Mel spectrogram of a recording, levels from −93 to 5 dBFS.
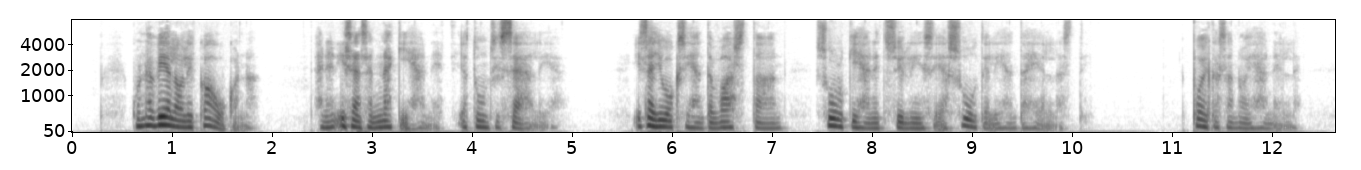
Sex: female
